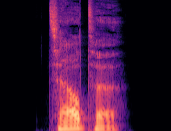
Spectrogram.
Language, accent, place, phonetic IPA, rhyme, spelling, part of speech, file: German, Germany, Berlin, [ˈt͡sɛʁtə], -ɛʁtə, zerrte, verb, De-zerrte.ogg
- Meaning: inflection of zerren: 1. first/third-person singular preterite 2. first/third-person singular subjunctive II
